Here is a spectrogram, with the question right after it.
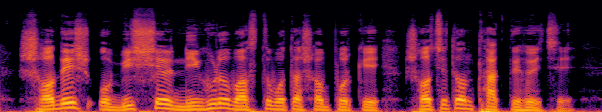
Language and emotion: Bengali, neutral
